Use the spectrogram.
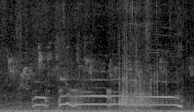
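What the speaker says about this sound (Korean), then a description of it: "토종닭들이 밥 달라고 아우성인데요." Native Korean chickens on a farm, a flock of about seventy, crowing with a drawn-out rooster call and some clucking, fairly faint and distant against a low background rumble.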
